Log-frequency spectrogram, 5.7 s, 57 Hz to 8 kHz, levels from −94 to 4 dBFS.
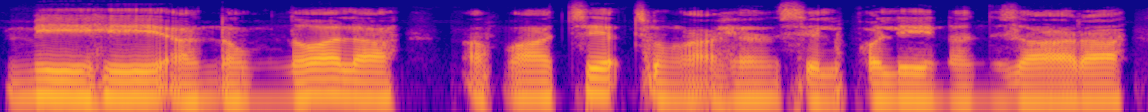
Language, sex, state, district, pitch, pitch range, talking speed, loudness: Mizo, male, Mizoram, Aizawl, 105 Hz, 100-115 Hz, 145 wpm, -18 LUFS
